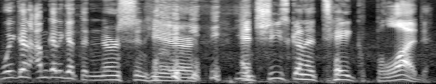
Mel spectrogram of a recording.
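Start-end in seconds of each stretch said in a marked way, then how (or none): none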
